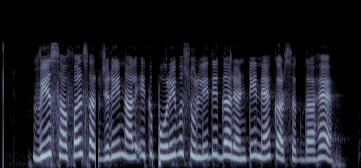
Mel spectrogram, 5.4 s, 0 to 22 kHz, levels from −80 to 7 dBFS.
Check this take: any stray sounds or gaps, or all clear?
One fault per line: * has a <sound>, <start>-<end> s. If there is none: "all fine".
* has a dropout, 1.4-1.5 s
